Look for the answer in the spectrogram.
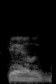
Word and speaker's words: Scanlouz: You got the first part right. It is Scanlouz, but the last name is pronounced Deleon.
